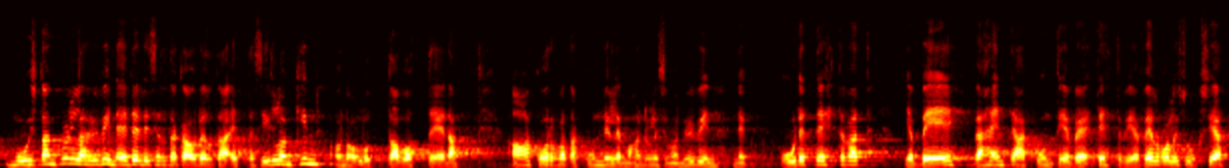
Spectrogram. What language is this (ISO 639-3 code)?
fin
